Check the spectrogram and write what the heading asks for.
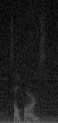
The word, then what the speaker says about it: salwar: Salwars, yeah, the W is pronounced like a V, took me a while to get that, which is basically shirts and scarves.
